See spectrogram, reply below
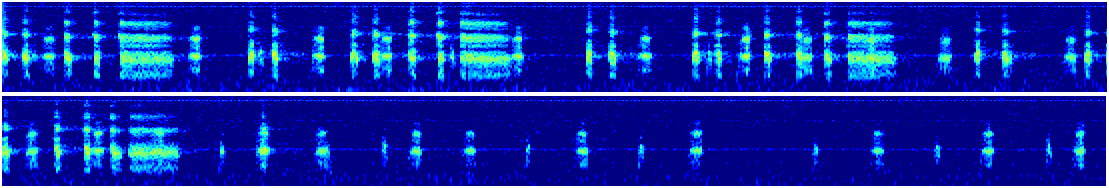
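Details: Female red-legged partridge in La Mancha: loud, harsh rasping bursts and crowded notes for about six seconds, then settling into spaced, single clipped notes roughly twice per second.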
